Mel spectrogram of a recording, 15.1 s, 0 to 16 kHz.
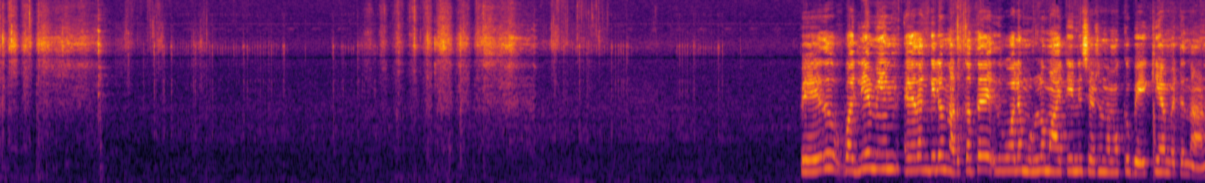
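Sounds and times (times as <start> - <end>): knife slicing raw fish: 4.5 - 7.0.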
